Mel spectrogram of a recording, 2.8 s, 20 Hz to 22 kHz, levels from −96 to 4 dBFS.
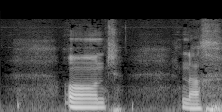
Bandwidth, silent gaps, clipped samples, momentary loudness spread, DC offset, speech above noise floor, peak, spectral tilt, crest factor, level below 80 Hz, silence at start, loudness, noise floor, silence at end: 12.5 kHz; none; under 0.1%; 25 LU; under 0.1%; 29 dB; -4 dBFS; -6 dB/octave; 18 dB; -36 dBFS; 0.2 s; -19 LUFS; -47 dBFS; 0 s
